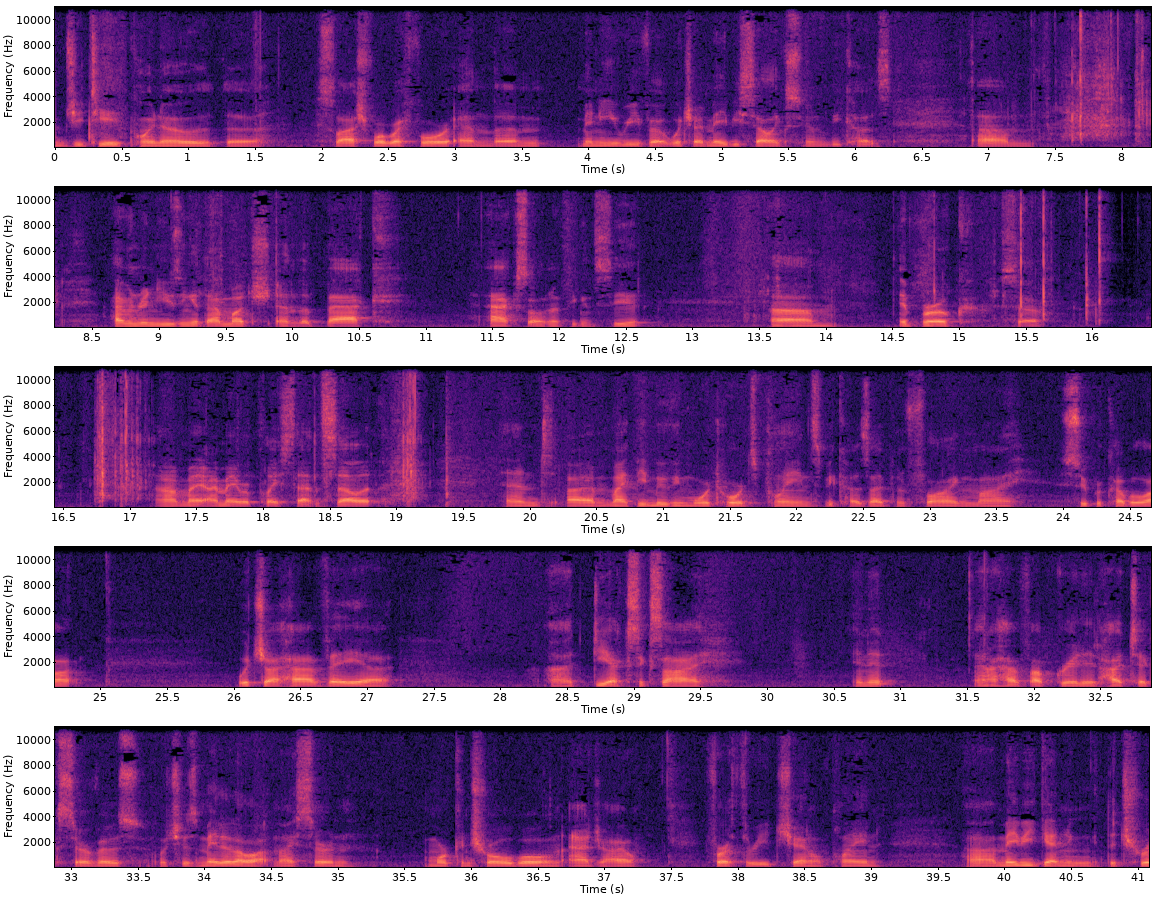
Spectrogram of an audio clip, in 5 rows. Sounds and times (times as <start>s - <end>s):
Speech: 0.0s - 6.3s, 6.9s - 7.4s, 8.6s - 12.7s, 13.6s - 15.7s, 17.2s - 18.9s, 19.8s - 24.9s, 26.0s - 27.3s, 28.3s - 29.8s, 30.6s - 41.0s.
